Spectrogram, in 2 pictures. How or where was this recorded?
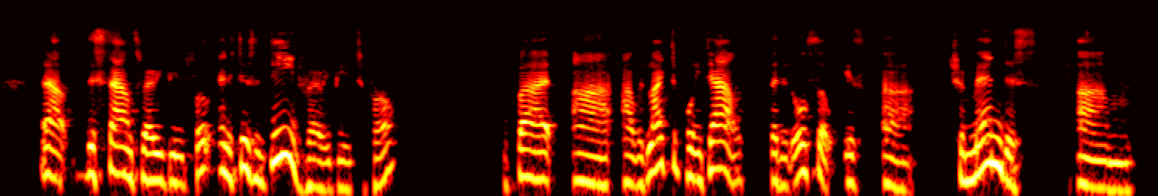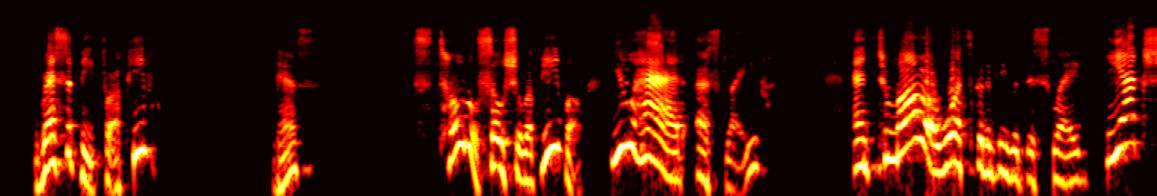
video call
